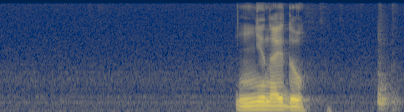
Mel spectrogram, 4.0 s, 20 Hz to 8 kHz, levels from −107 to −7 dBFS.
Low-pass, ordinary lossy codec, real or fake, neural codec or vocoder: 7.2 kHz; none; real; none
